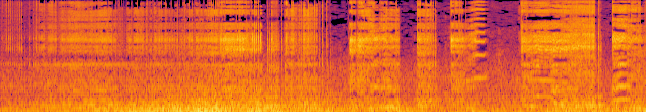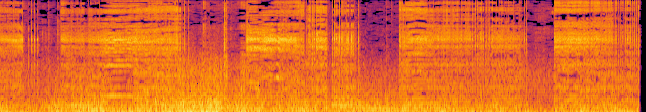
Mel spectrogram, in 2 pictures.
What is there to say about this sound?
thuja squeaking in wind
thujas squeaking in the wind and rubbing against a wooden fence not-processed. recorded with a simple Olympus recorder
tree, thuja, squeak, wind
